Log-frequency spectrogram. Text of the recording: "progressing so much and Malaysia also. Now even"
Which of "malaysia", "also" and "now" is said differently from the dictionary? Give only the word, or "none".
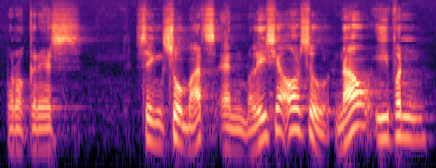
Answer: malaysia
